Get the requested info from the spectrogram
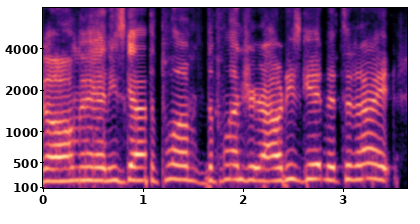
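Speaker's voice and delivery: high, loud, over-the-top promo voice; hammed-up wrestling promo. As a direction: ham it up like a cartoon wrestler on the mic. Acting a wrestling character's hype.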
